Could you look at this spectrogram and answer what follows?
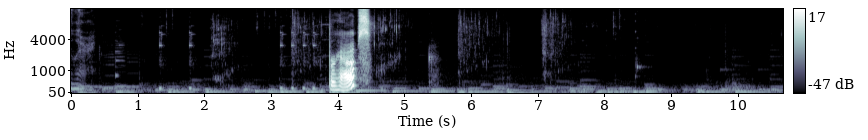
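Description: Liquid poured into a glass in Genshin Impact's bartending minigame, a short bright splashing pour standing out over soft background music and a few speech fragments.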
